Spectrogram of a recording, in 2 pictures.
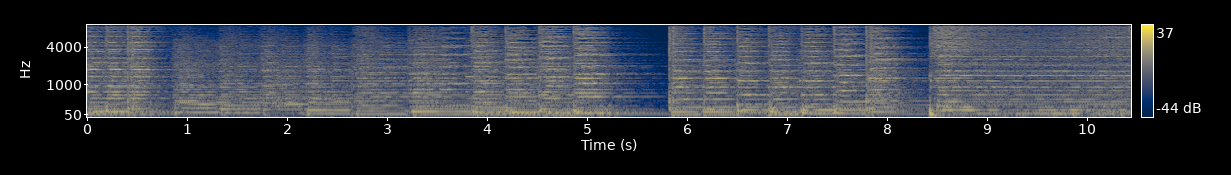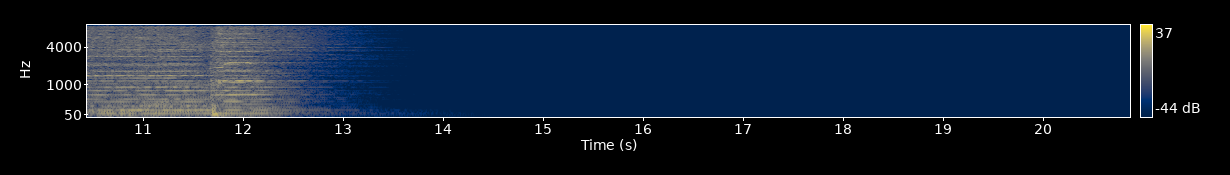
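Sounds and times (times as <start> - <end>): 
instrumental music: 0.0 - 13.6.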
